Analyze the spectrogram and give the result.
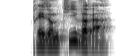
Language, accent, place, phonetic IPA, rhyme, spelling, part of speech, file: German, Germany, Berlin, [pʁɛzʊmˈtiːvəʁɐ], -iːvəʁɐ, präsumtiverer, adjective, De-präsumtiverer.ogg
- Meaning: inflection of präsumtiv: 1. strong/mixed nominative masculine singular comparative degree 2. strong genitive/dative feminine singular comparative degree 3. strong genitive plural comparative degree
